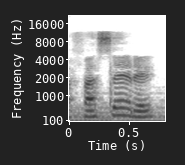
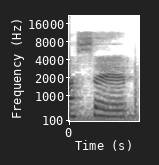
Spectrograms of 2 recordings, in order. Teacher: la F inicial latina desapareció en castellano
